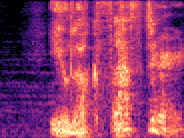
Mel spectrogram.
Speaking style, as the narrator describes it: he hissed

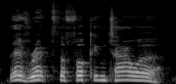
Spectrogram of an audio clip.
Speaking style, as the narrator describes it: the sergeant screamed

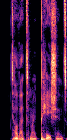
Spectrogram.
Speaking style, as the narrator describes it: Chris muttered

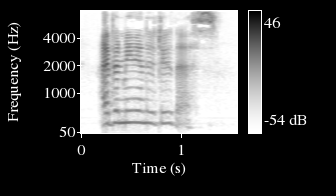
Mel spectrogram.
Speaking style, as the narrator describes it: replied

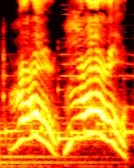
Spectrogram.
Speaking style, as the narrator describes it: shouted

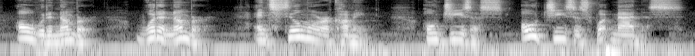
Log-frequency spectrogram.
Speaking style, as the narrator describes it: The servant of God was stupefied at the sight and exclaimed

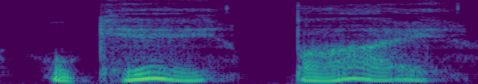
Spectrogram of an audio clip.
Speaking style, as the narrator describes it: she said softly, as if it were a secret

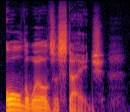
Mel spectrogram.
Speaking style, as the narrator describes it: He just sighed, said

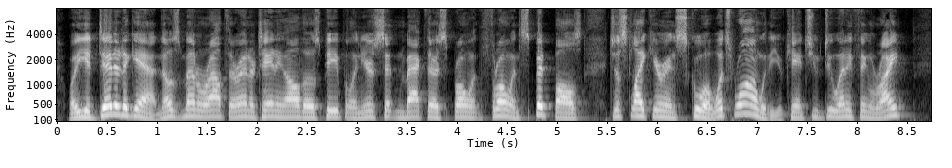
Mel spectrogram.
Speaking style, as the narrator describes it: I could hear him yelling

